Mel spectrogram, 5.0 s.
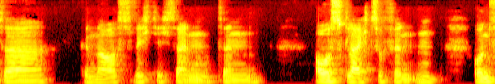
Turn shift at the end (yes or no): no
